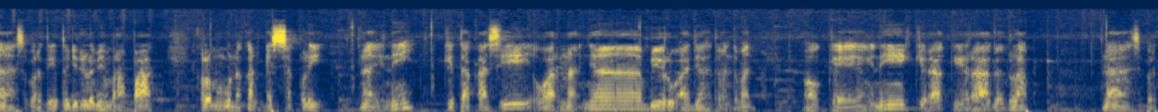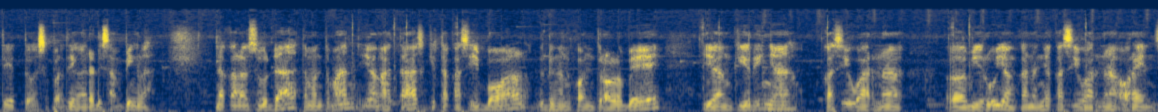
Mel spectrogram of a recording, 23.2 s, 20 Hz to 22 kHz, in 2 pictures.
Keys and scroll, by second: 0.4-1.1 typing, 17.0 ctrl+b.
